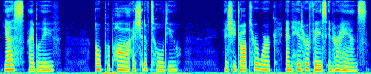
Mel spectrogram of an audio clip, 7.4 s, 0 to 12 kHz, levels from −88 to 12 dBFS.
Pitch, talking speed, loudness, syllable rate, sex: 195 Hz, 170 wpm, -19 LUFS, 4.8 syllables/s, female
